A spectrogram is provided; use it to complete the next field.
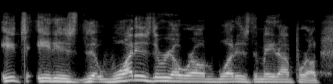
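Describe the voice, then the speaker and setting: A man with an American accent talks at a fairly quick pace in an unremarkable speaking voice, medium in pitch with lively intonation. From Philadelphia. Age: 40s. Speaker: podcast guest. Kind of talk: casual chat.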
